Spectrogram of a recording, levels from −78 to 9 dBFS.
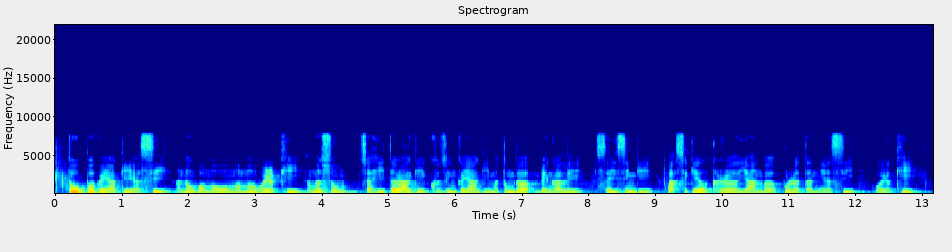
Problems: none marked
